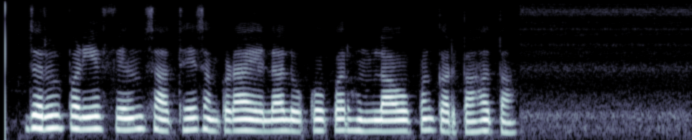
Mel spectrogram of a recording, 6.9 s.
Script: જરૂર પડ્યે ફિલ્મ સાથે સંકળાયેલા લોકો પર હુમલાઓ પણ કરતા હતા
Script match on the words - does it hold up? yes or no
yes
